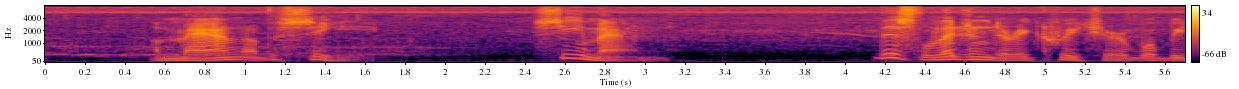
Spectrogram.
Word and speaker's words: Seaman: I would Leonard Nimoy notice that he pronounces it Seaman we're gonna try to do the same it's it's c-man all right uh yeah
